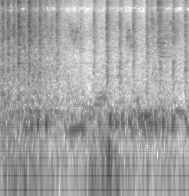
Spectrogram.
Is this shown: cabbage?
no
